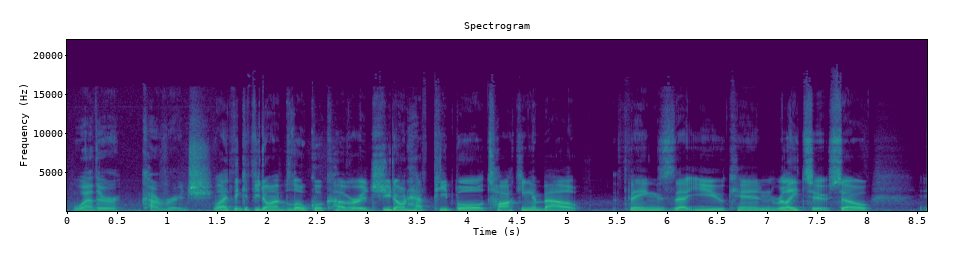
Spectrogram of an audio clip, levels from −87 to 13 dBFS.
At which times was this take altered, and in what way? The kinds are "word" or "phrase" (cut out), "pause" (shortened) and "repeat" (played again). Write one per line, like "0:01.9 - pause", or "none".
none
